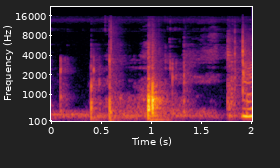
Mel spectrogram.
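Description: Hands handling small cardboard product boxes, with a few light taps and knocks about half a second in and again at about a second.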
